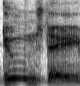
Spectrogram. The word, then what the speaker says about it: Domesday: names are in that Doomsday Book I know it's spelled domesday for some reason it's doomsday that's the way everybody says it that's the way it sounds cool Henry Hudson Fort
